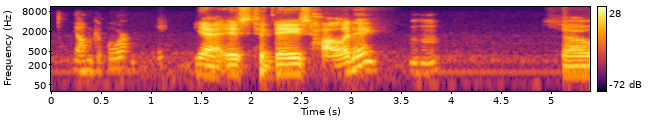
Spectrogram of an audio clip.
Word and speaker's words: Yom Kippur: is and i'm uh definitely trying to uh pronounce this right young kippur yom kippur yeah is today's holiday so we just want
